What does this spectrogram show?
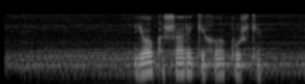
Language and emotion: Russian, neutral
